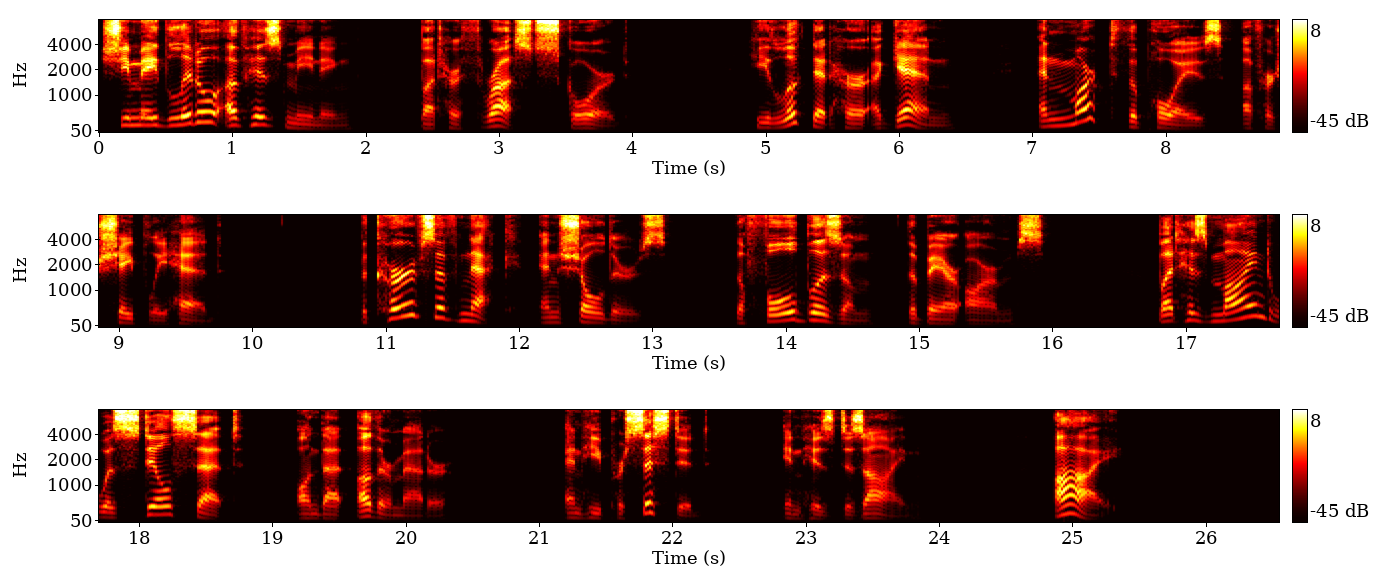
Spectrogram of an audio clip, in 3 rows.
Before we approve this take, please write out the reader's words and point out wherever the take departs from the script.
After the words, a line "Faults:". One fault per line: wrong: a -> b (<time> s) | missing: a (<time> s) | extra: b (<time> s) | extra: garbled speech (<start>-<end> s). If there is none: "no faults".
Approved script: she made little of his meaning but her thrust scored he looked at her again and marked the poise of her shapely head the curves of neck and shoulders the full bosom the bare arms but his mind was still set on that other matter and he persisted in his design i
she made little of his meaning but her thrust scored he looked at her again and marked the poise of her shapely head the curves of neck and shoulders the full bosom the bare arms but his mind was still set on that other matter and he persisted in his design i
Faults:
no faults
